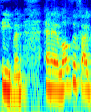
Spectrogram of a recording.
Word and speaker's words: Avon: like ion I don't know how I was pronouncing it but it's aan and I love the fact that yes it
